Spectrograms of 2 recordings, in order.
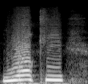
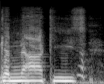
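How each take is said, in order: First: The initial G is left silent. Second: The initial G is sounded aloud. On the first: The speaker calls it right. "The G is fucking silent" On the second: The speaker calls it wrong. "we hear all this craziness"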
